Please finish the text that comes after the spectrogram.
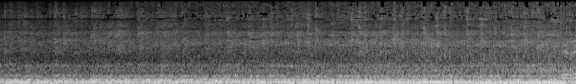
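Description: A 1965 Shelby Cobra V8 idles after a cold start, a loud, close, steady low rumble with a lumpy, even throb that stays constant throughout without revving.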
